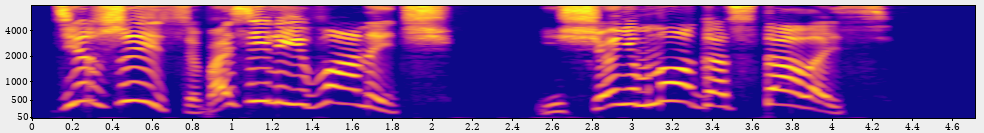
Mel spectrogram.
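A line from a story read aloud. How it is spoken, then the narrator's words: Shouting crowd. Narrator (Russian): другие кричали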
